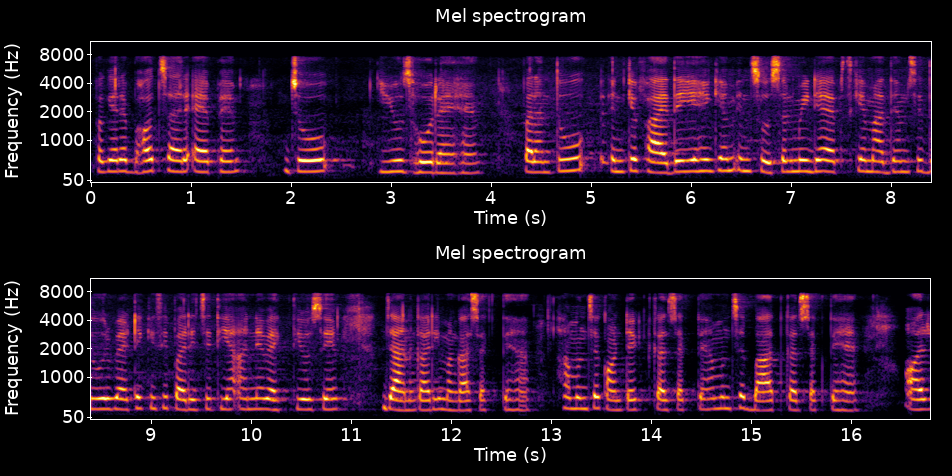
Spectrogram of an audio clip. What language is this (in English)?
Hindi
